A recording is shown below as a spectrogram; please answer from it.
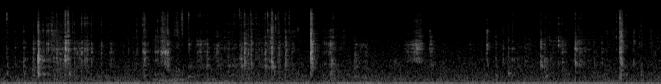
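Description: A utility knife blade scrapes chunky flakes off the edge of a hand-held solid beige bar of dry laundry soap. The result is a string of short, crisp scraping clicks and scratches with bright, dry crackle over a low steady hum.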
